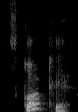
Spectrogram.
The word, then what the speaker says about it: skirt: skirt예요.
